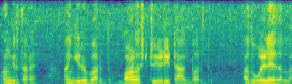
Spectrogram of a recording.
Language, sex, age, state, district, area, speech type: Kannada, male, 18-30, Karnataka, Bellary, rural, spontaneous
